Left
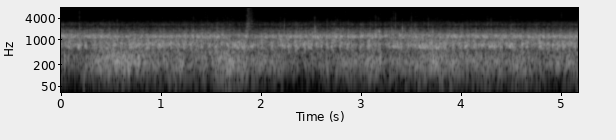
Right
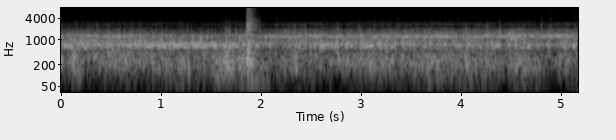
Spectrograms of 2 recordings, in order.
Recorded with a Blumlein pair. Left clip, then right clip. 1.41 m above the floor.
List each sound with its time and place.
1.9 s a thud: 35° right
